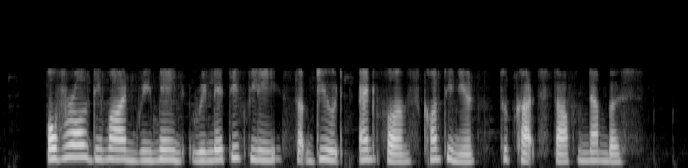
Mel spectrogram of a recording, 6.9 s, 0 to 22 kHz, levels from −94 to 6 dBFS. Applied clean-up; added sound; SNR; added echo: neural mask model DeepFilterNet 3.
